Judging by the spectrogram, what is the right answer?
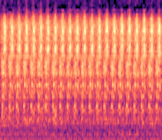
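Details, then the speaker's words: Junkyard engine (Isuzu/Honda) at idle: fast, even, sharp ticking over a steady idle that isn't going away; owner unsure of the cause, possibly the lifters. "y no parece que ese ruido se vaya eliminar poco a poco así que está un poco de miedo"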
